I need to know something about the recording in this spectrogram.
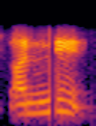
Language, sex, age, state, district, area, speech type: Telugu, female, 60+, Andhra Pradesh, West Godavari, rural, conversation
